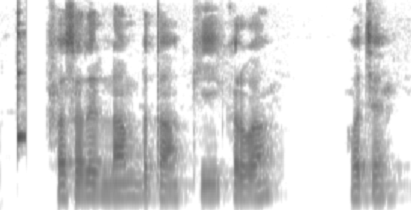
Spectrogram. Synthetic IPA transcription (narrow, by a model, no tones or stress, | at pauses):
fəsəleɾnaːmbət̪aːkikəɾwaː | ɦət͡ʃeː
